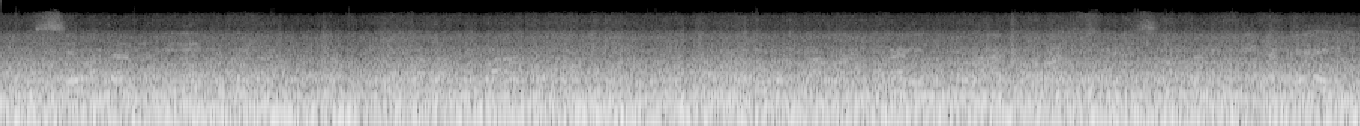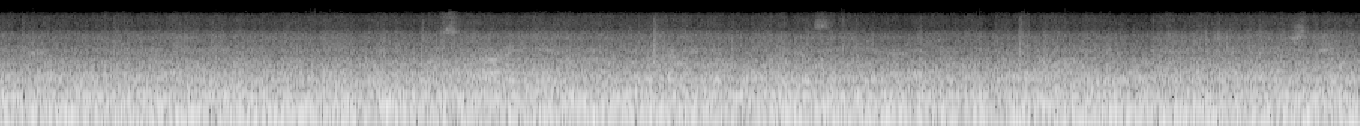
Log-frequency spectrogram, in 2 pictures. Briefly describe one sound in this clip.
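A large vehicle's engine drones steadily from inside the cab.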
